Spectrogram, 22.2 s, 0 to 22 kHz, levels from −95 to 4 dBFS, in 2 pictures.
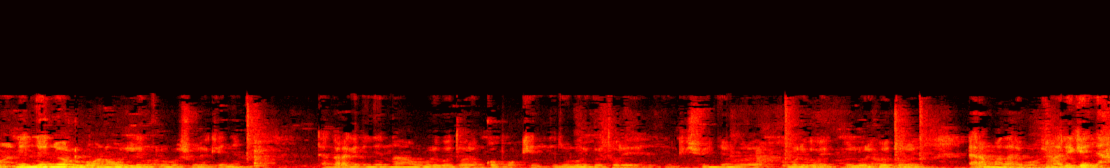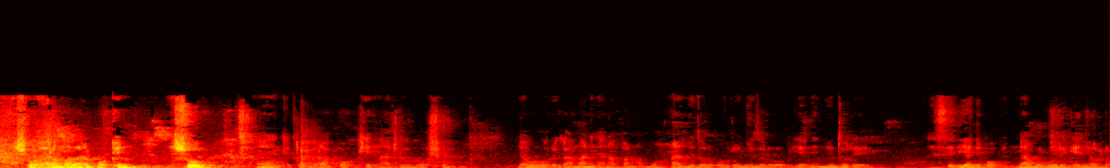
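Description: AAC compression, throughout the speech: nothing above 9.7 kHz and plainly audible smearing and fizz, likely from AAC-LC at a low bitrate around 32 kbps.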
